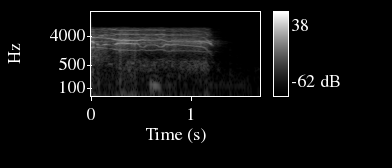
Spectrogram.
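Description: A high, excited squee of delight from a man: one sustained, bright squeal with a wavering pitch that lasts about a second, then cuts off into silence.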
